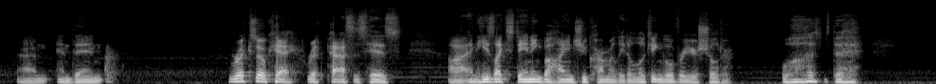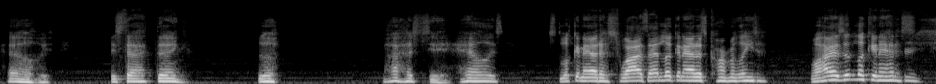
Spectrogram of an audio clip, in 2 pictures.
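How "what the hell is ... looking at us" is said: frantic, panicking, high-pitched voice with rising pitch. A game narrator voicing a character looking over a player's shoulder, panicking.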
